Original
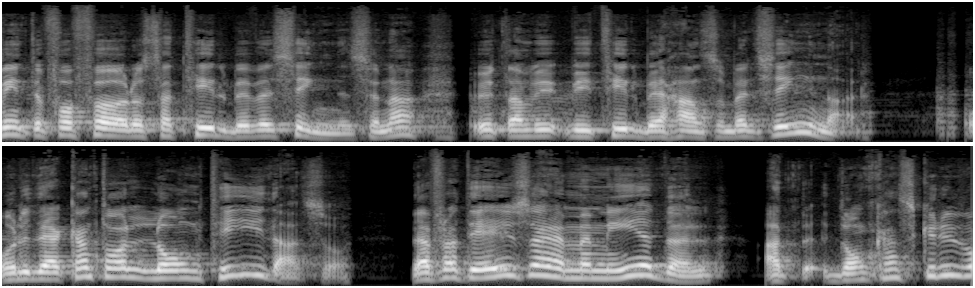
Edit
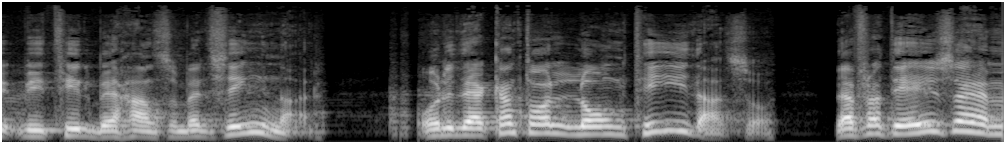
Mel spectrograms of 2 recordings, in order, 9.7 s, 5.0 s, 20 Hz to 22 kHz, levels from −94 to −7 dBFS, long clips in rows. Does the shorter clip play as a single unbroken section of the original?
yes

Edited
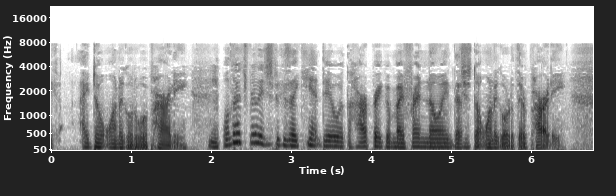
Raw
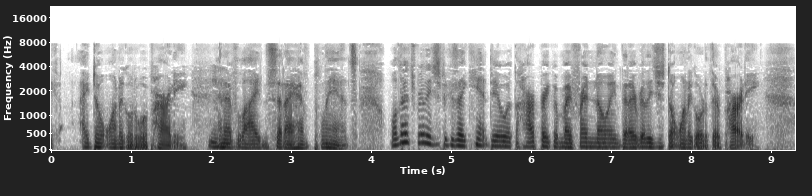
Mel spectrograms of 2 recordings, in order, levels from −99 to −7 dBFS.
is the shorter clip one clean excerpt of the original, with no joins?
no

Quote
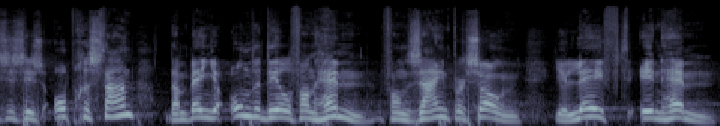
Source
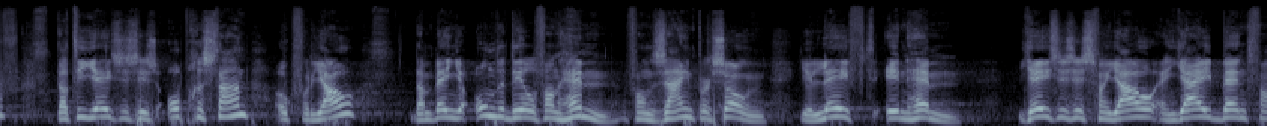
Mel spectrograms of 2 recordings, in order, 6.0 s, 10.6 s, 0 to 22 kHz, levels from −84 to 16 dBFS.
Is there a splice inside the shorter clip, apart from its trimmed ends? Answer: yes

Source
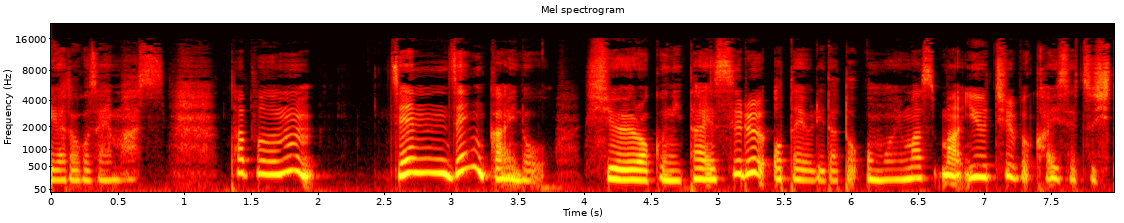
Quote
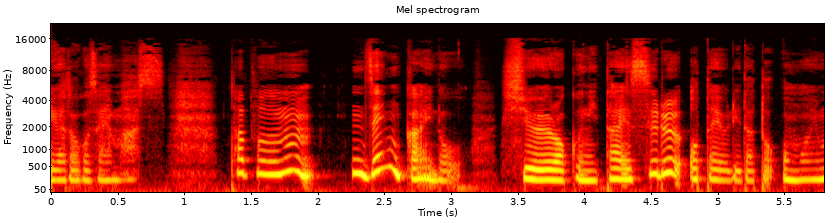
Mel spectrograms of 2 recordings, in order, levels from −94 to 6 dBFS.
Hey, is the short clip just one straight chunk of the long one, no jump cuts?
no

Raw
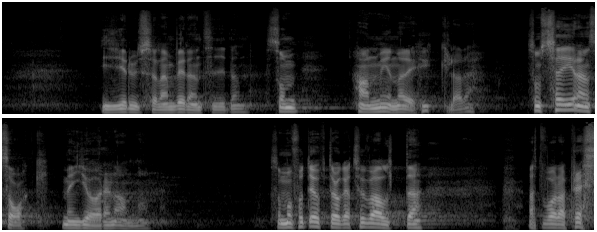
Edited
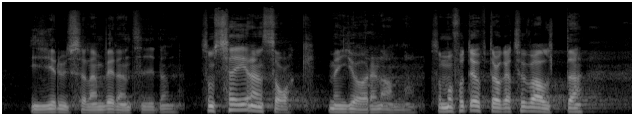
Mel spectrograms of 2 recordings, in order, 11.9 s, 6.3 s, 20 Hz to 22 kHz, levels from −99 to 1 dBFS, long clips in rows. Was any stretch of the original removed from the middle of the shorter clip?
yes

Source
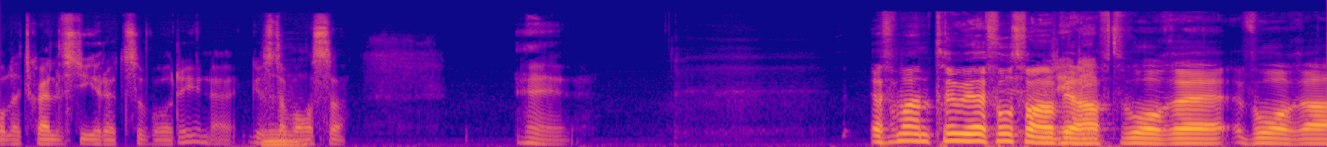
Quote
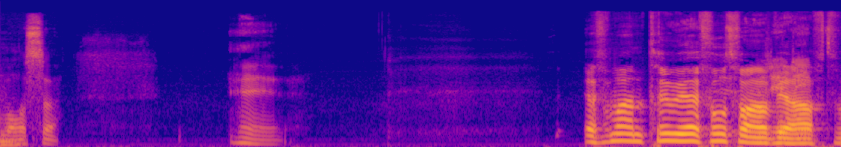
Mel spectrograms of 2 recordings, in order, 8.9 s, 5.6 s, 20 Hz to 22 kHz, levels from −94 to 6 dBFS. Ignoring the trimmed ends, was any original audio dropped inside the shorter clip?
no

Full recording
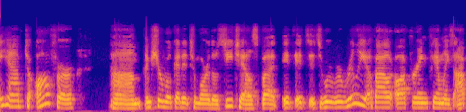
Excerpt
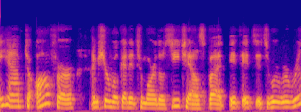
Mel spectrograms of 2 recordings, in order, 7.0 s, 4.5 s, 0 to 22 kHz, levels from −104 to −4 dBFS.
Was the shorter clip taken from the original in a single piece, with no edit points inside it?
no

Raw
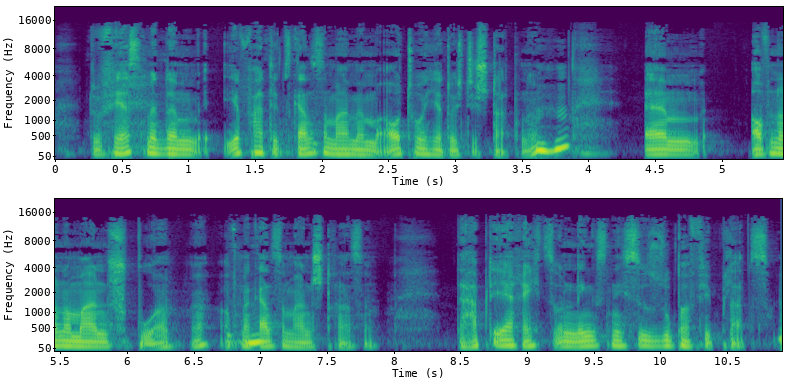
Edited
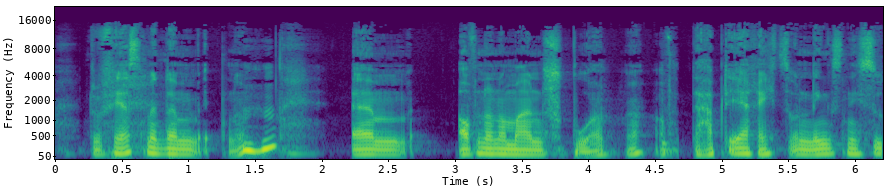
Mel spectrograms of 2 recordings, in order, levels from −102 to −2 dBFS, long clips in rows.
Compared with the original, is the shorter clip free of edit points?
no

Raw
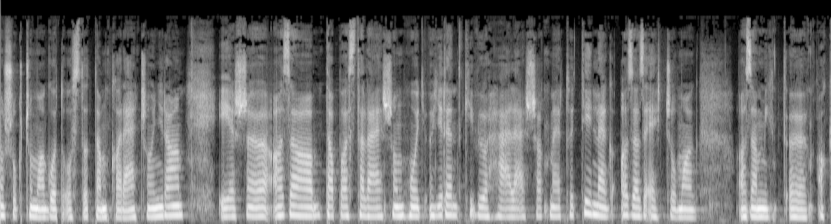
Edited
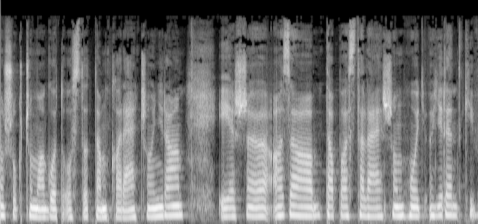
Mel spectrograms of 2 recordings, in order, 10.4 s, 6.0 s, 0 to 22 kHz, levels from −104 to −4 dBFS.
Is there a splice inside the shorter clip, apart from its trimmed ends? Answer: no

